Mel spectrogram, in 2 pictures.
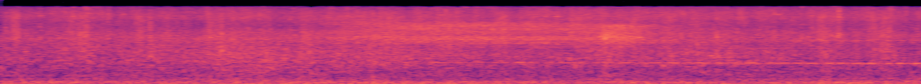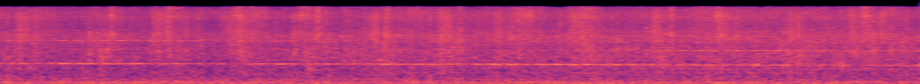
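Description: Footsteps crunch quickly over dry leaves and soft ground.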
